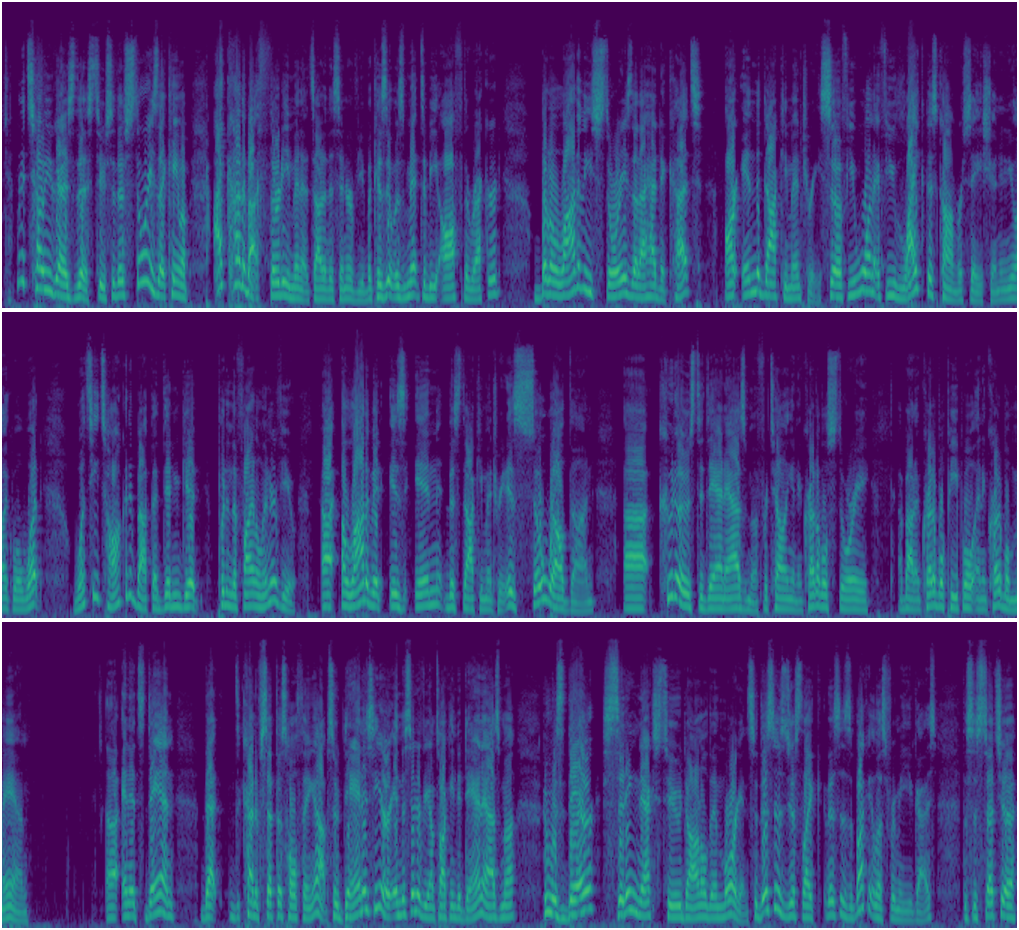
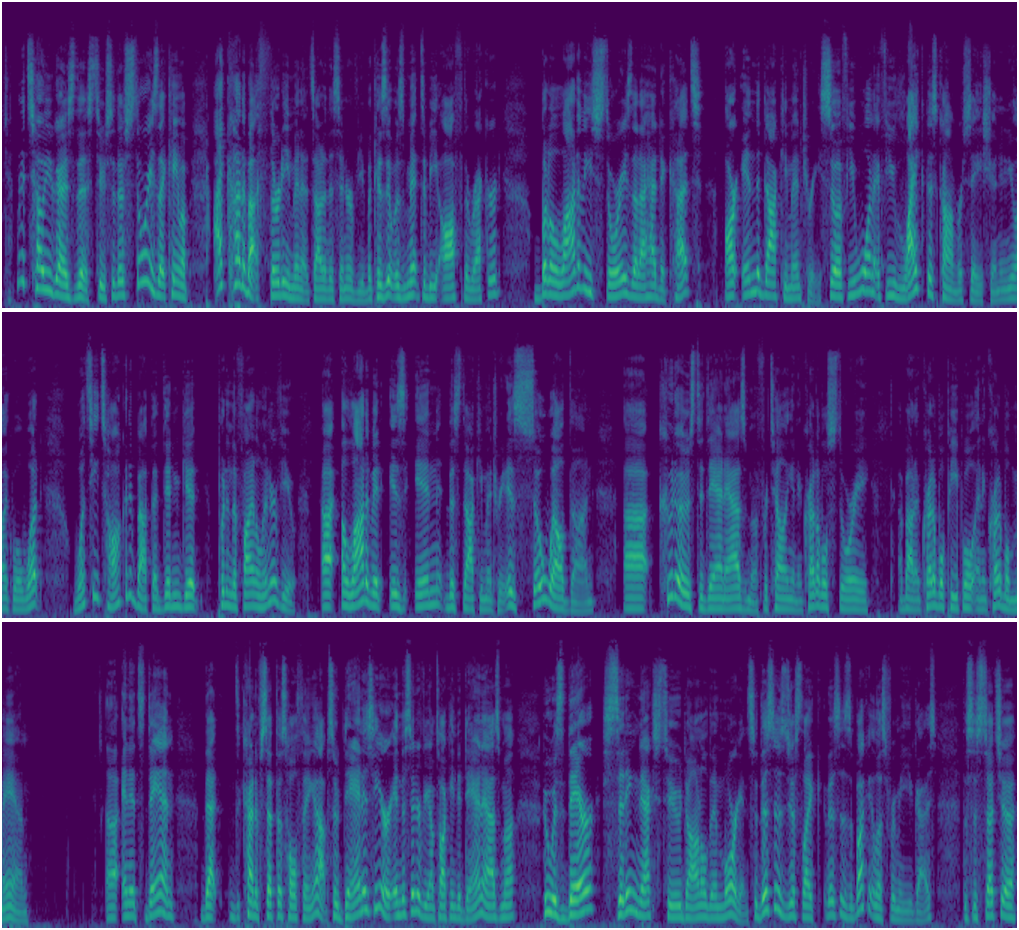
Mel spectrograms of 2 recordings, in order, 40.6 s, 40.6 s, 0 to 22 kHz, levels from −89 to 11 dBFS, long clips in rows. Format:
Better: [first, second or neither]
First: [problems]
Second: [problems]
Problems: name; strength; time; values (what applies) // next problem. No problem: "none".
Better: second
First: distortion; slight; 10 dB below the speech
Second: none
